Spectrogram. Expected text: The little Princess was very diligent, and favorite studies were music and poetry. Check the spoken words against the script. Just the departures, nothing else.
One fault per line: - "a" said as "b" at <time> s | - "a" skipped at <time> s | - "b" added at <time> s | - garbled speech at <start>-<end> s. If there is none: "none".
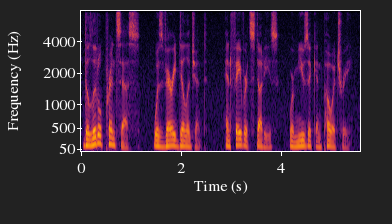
none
